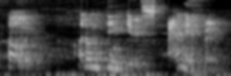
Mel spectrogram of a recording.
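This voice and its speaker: A man's voice: extremely high pitch, sing-song, normal speed, bright, forceful tone, full character voice. A man playing a defensive, flippant middle-aged husband and office worker in a radio drama. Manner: exasperated, joking, evasive. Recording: roomy echo, music underneath.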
